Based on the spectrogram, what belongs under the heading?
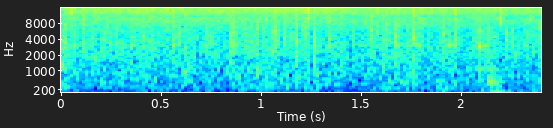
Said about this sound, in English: Rain drummed on the canvas.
